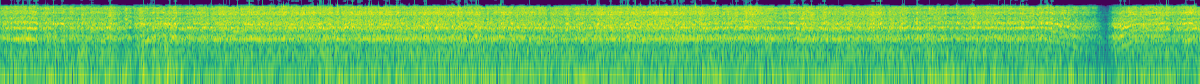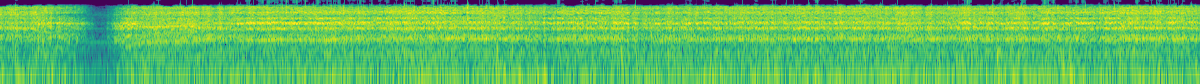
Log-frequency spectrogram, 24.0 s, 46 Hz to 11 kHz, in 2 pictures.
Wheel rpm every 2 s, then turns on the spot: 220, 210, 210, 220, 220, 160, 120, 210, 220, 230, 230, 230.
none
